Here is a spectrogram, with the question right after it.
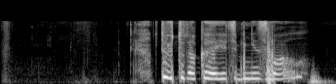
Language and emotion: Russian, angry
